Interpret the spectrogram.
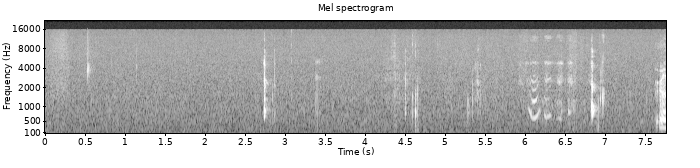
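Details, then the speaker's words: Several short, quiet, sharp hiccups at irregular intervals over background room noise; recurring episode ("not again"). "no! You got the hiccups? Oh dear. Not again."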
